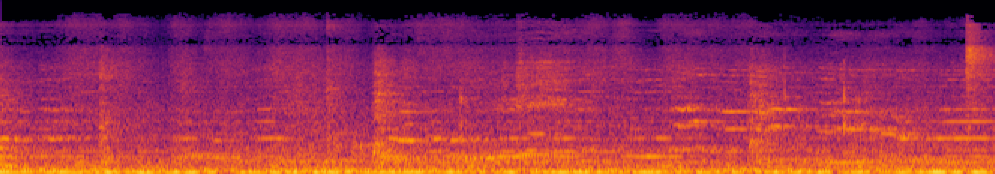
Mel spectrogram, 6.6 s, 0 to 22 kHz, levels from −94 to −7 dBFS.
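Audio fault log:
Throughout: mains buzz, a raspy 60 Hz buzz fairly strong under the sound, with switching spikes spreading harmonics into kilohertz, unlike smooth, low hum.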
